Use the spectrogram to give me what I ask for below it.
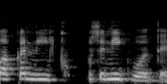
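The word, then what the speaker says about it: niche: इसकी प्रोनाउंसिएशन बहुत अलग-अलग तरीके से होती है। सो नीक होता है। इसे नीक बोलते हैं।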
